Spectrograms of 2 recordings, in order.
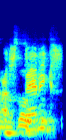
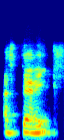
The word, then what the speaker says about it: Astérix: en españa le dicen astérix y obélix y en francés pues con todo lo francés siempre la tilde siempre el acento al final es astérix y obélix no sé cómo se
